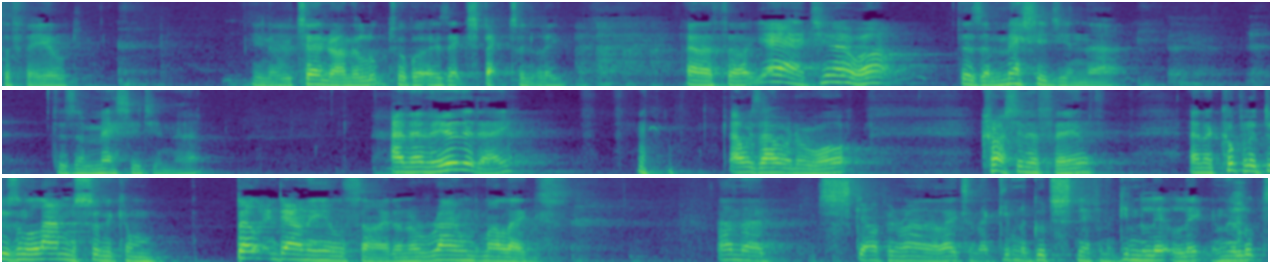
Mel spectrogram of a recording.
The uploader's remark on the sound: This audio recording was taken from the 10:30 Morning Communion service at St Mary and St John's Church in Hardraw on June 18th 2023.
